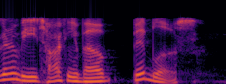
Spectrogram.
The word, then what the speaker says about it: Byblos: I I I keep wanting to call it Biblios. I that's why I want to keep quiet. But it's Biblo.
